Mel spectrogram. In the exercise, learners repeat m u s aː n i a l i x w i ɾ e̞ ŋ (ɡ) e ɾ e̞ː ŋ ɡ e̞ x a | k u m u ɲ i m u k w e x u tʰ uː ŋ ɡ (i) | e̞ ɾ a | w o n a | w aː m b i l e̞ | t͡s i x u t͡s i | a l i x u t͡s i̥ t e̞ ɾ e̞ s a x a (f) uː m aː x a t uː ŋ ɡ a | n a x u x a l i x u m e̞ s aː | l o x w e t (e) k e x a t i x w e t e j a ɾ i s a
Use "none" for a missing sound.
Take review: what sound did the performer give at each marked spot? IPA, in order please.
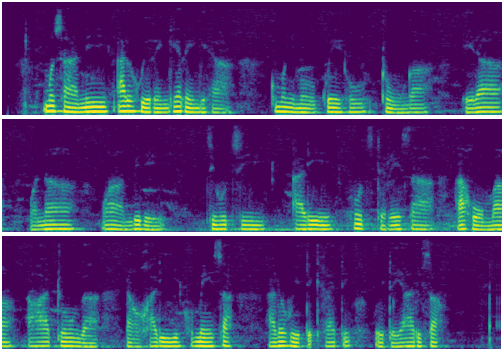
ɡ, a, x, e

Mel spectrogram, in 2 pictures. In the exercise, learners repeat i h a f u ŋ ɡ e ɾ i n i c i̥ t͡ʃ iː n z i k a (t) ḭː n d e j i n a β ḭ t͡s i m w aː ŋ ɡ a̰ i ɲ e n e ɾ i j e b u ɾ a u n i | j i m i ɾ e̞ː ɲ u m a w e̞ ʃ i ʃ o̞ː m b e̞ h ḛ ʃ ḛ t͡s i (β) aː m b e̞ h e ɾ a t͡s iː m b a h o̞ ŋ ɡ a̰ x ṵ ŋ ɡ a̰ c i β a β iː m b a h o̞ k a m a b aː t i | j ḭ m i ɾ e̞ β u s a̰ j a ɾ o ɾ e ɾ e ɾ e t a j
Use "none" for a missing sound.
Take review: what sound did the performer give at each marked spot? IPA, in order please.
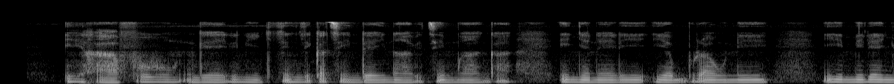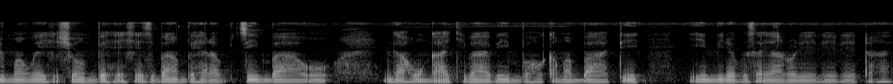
t͡s, β

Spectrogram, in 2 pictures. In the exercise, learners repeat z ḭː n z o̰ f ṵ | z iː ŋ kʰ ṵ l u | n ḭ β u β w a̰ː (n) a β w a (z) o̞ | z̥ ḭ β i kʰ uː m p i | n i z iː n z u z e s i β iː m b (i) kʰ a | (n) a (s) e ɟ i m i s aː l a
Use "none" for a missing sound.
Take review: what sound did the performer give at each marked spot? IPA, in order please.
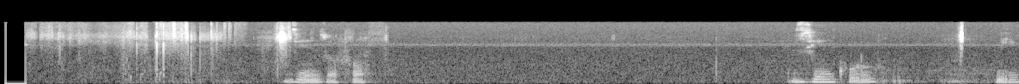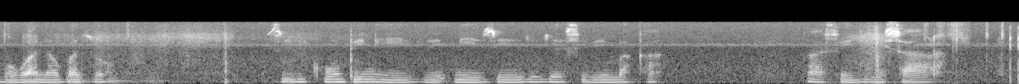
n, z, a, ŋ, s

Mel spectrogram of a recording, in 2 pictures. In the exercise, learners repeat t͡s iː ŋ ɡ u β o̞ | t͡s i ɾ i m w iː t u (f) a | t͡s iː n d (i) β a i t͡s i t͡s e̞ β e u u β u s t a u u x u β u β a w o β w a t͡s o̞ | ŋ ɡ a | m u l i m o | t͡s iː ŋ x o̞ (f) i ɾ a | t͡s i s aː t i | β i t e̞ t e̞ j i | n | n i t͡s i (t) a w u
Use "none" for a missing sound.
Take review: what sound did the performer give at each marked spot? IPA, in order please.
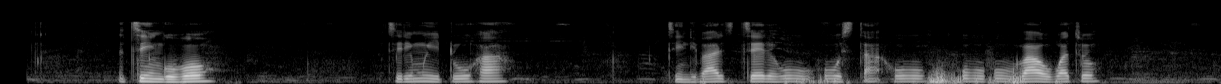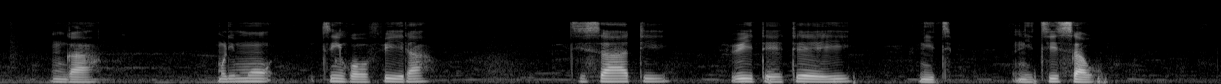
x, i, f, s

